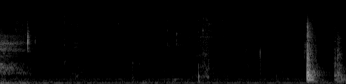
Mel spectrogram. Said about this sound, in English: All right, well, excuse me. Sorry about that. I was slurping, didn't mean to. I drank it too fast. My Dr. Pepper, I drank it too fast, and it's kind of bubbling, and I was like, ooh, yeah.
